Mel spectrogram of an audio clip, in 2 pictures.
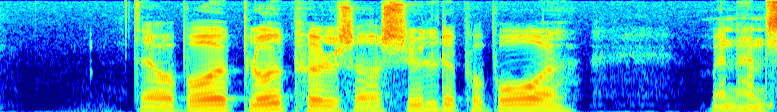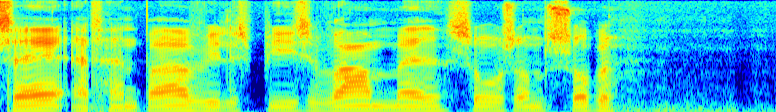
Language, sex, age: Danish, male, 41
